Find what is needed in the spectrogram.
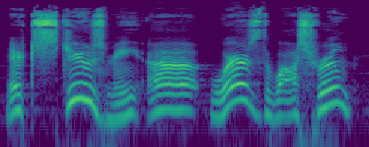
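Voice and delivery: slow, exaggerated British mimicry; mock British accent. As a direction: draw out a hammed-up British accent, mocking someone. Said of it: "He said it in a British accent, mocking the guy".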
